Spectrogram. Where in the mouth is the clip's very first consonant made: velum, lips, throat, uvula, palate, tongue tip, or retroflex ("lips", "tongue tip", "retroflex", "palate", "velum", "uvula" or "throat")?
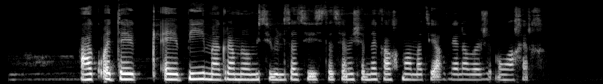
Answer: velum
